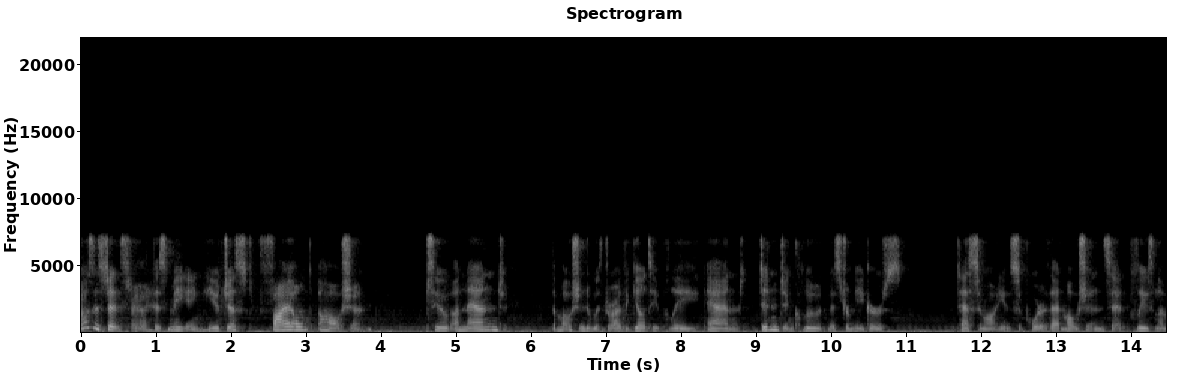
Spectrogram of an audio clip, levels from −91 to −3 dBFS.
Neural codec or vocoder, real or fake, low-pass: codec, 24 kHz, 0.9 kbps, WavTokenizer, small release; fake; 7.2 kHz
